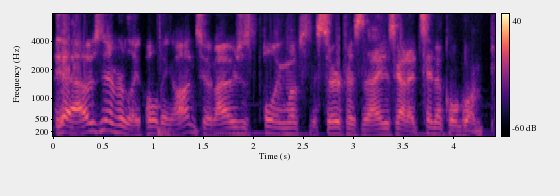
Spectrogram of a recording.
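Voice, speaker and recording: A man talking casually as a player in a tabletop game, explaining his moves in a hesitant, halting way. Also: medium pitch, a little mellow. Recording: background instrumental music under voice. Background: instrumental music.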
